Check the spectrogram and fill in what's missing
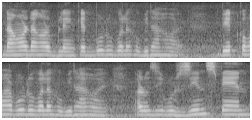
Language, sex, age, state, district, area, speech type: Assamese, female, 45-60, Assam, Lakhimpur, rural, spontaneous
